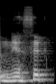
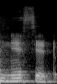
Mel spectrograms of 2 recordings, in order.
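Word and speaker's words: Knesset: तो नाइ क्वेश्चन है देखिए इसको इस को नेसेट पढ़ा जाएगा क्या पढ़ा जाएगा नेसेट इसको नेसेट पढ़ेंगे ओके यहां पर देखिए के जो है साइलेंट है ये है नेसेट ओके और ये नेसेट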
